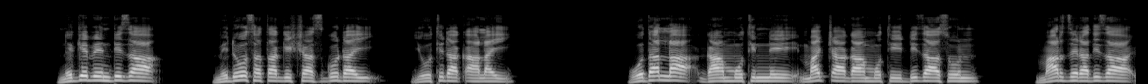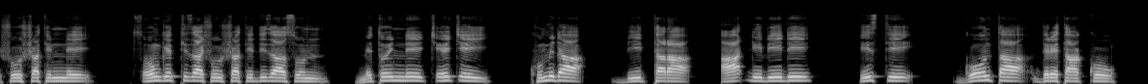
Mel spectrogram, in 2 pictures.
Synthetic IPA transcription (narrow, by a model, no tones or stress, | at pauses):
nɛɡɛbɛnd̪ɪzɐ | mɪd̪o̞ːsɐt̪ɐɡɪʃːɐs̬ɡɔd̪ɐjː | o̞ːt̪ɪd̪ɐkʼaːlɐj | wɔd̪ɐlːɐɡaːmːɔt̪ɪnːɛmɐt͡ʃʼːaɡaːmːɔt̪ɪd̪ɪzaːsɔn | mɐɾzɛɾɐd̪ɪzɐʃoːʃːɐt̪ɪnːɛ | t͡sʼɔŋɡɛt̪ːɪzɐʃoːʃːɐt̪ɪd̪ɪzaːsɔn | mɛt̪ɔjnːɛt͡ʃʼe̞ːt͡ʃʼːɛj | kʰʊmɪd̪ɐ | biːt̪ːɐɾɐ | aːɗːɪbiːd̪ɪ | ɪst̪ːɪ | ɡɔɔnt̪ːɐd̪ɛɾɛt̪aːkːɔ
